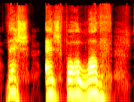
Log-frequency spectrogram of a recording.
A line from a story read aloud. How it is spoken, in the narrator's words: screamed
